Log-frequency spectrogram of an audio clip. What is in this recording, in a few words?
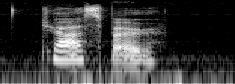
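"jasper", US English; pronunciations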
